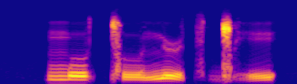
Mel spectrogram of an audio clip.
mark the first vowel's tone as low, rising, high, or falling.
high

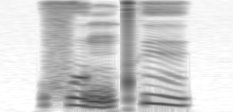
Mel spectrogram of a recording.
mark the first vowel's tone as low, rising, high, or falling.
low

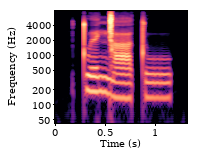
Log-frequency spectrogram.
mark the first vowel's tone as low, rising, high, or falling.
high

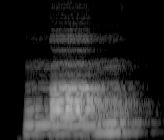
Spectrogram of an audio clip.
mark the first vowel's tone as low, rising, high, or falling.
rising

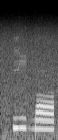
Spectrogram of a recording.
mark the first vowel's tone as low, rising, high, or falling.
low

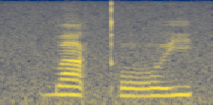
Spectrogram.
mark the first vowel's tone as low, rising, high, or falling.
falling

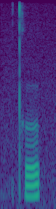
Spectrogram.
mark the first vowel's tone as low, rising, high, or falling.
rising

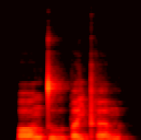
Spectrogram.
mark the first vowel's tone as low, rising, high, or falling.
low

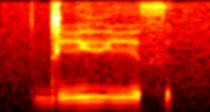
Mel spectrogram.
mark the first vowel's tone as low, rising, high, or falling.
rising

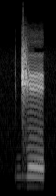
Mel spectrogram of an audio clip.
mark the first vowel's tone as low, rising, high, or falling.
high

